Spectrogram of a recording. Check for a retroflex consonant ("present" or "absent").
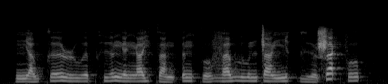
present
